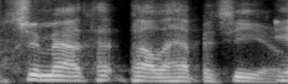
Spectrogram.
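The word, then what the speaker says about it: Chamath Palihapitiya: How do you say it? Chalapa Tapa? – Yeah, I don't. Chamath Palihapitiyo.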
